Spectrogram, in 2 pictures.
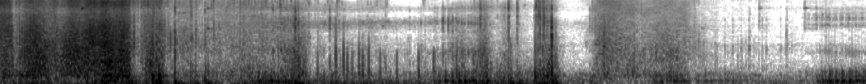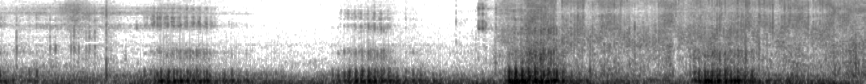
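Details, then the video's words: Domestic cat purring in a soft low rumble that swells and fades in steady cycles roughly once a second, with some rustling and handling noise at the start. "Kucing Mendengkur artinya apa?"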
